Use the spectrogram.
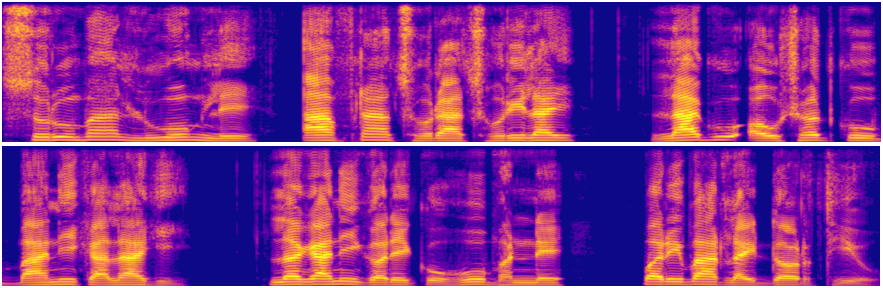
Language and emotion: Nepali, neutral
